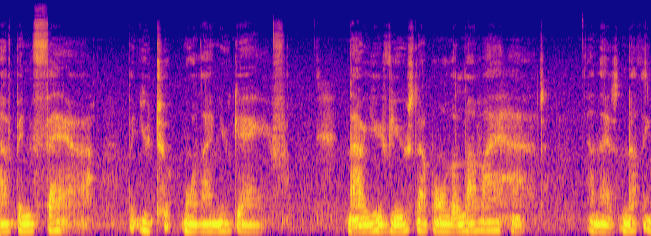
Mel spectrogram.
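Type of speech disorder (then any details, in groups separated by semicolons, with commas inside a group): Severe bulbar dysarthria; progressive bulbar palsy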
